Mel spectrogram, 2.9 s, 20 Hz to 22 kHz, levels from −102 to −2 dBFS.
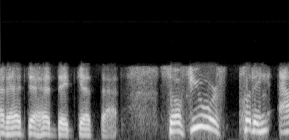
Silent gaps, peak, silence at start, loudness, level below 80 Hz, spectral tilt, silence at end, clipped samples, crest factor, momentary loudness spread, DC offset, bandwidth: none; -4 dBFS; 0 s; -19 LUFS; -56 dBFS; -10.5 dB/octave; 0 s; under 0.1%; 14 dB; 16 LU; under 0.1%; 4.1 kHz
